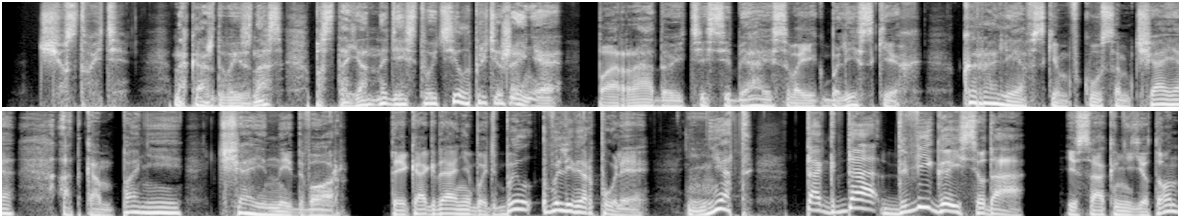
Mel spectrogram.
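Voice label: voice of the TV channel; golos telekanala Domashnij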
